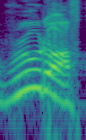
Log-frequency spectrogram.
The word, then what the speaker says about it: Rudolph: behind Trey Burton Kyle Rudolph don't pronounce the L blah David Joe COO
